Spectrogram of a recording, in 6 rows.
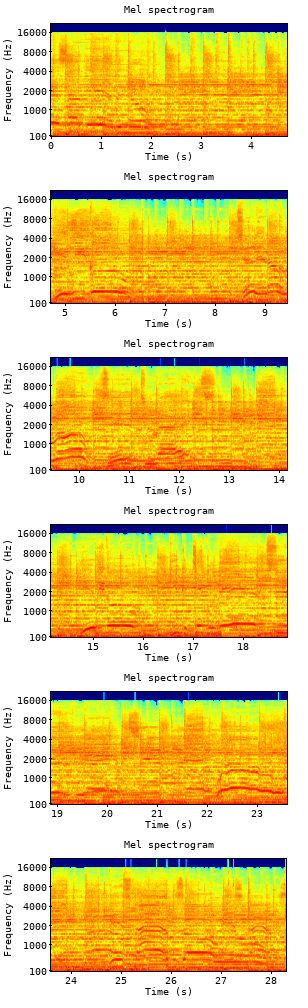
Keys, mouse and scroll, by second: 0.3 click, 2.4 click, 3.8 click, 8.6 click, 9.7 5, 11.2 click, 12.7 1, 13.0 5, 14.2 click, 15.1 1, 17.6 click, 21.6 scroll up 1, 23.1-23.5 scroll down 1, 24.9 click, 25.3 double click.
